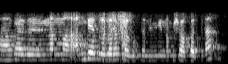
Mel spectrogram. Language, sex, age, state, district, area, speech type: Kannada, female, 18-30, Karnataka, Hassan, rural, conversation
